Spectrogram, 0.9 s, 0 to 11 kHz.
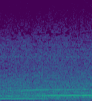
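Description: Nigel Mansell's 1991 Formula 1 car at Imola during qualifying, its high engine whine shifting pitch as it threads the chicane, a steady loud tone under broadcast noise with no speech.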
